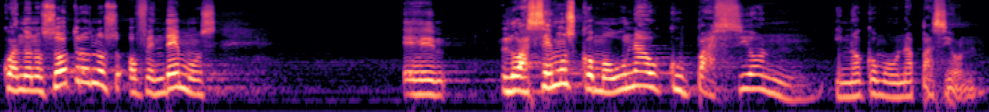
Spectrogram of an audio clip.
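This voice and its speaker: High-voiced pastor preaching. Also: male voice, slow, long pauses. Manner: personal storytelling, animated and emotional. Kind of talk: sermon. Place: church hall. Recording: reverberant church hall.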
